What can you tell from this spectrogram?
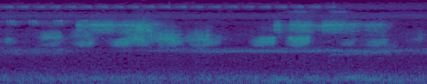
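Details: Chorus of frogs from Bali, Indonesia: rounded, bubbling croaks in fast irregular runs, rising and falling in loudness, over a steady high-pitched drone.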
